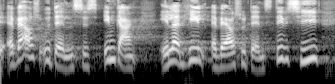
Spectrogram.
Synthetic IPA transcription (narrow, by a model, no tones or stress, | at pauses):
ʔæʋæɐ̰ʊ̰suð̞ˠd̥æn̰l̩səse̝nɡ̥ɑ̈ŋ̰ | ʔelɐe̝nɦe̝̰ːld̥æʋæɐ̰ʊsuðˠd̥æn̰l̩səd̥e̝ʋe̝siː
